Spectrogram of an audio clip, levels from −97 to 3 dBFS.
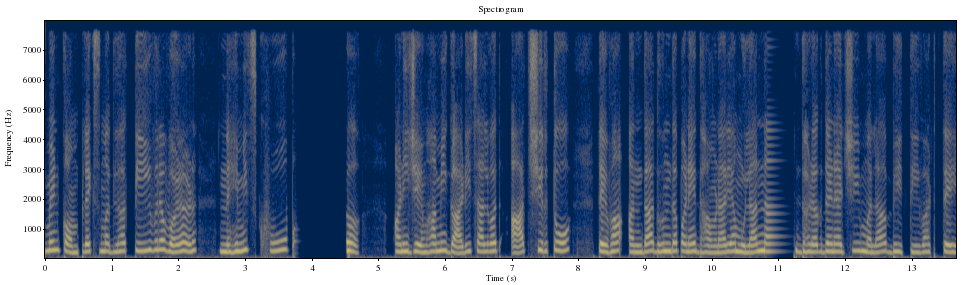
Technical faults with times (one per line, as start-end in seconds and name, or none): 3.74-4.53 long network dropout
10.83-11.24 long network dropout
